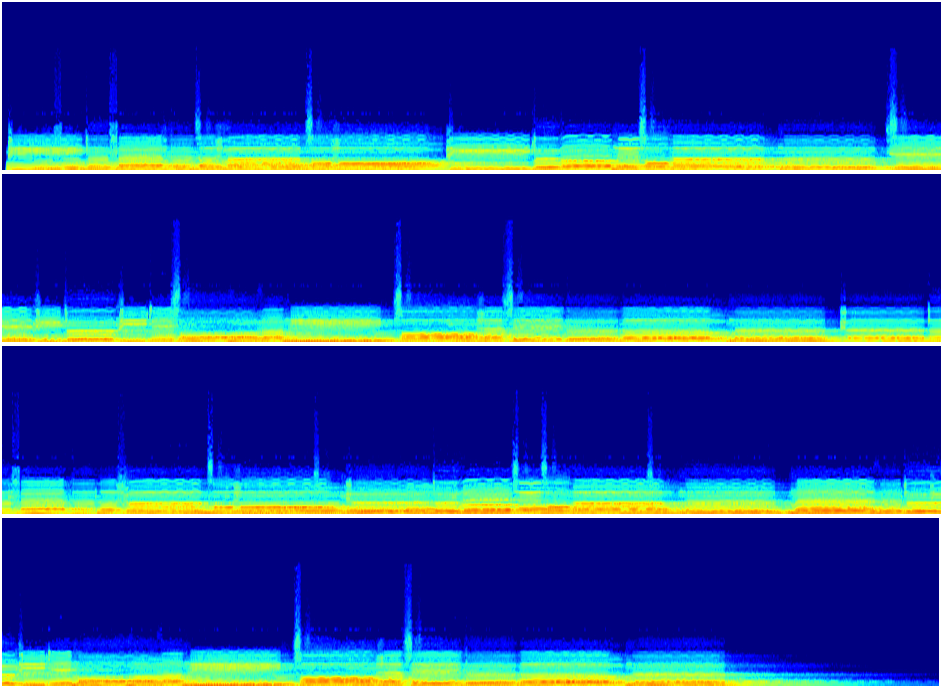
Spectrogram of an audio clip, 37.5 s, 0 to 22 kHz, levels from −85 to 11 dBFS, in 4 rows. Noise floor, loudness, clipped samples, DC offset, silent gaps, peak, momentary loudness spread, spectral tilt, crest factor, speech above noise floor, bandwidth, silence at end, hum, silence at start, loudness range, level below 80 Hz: -61 dBFS; -17 LUFS; under 0.1%; 8%; none; 0 dBFS; 6 LU; -8 dB/octave; 16 dB; 42 dB; 7.2 kHz; 0 s; none; 0 s; 4 LU; -58 dBFS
